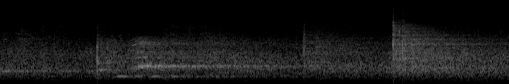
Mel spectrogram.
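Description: A hockey stick smacks a puck.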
